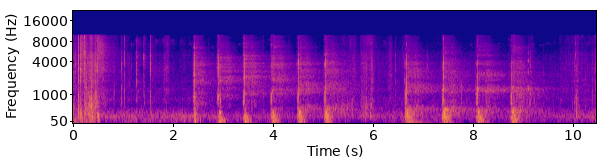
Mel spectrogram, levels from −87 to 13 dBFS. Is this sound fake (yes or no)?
yes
